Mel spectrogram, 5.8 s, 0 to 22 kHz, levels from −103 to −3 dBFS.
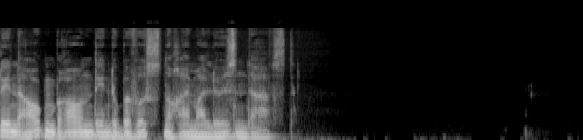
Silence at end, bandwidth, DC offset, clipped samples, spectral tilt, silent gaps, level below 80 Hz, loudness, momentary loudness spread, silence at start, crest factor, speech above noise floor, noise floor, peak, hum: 3 s; 10.5 kHz; under 0.1%; under 0.1%; -6.5 dB/octave; none; -40 dBFS; -33 LUFS; 8 LU; 0 s; 18 dB; 42 dB; -74 dBFS; -18 dBFS; none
